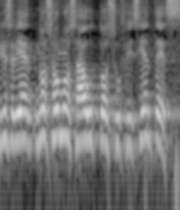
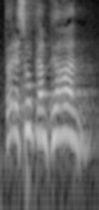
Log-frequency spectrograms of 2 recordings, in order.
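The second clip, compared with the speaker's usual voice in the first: higher, pumped-up pastor chant; preacher mocking a motivational pastor, higher and pumped; hyped motivator, again; 6 semitones higher than usual. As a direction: push it like a hype man repeating himself. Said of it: "vuelve a decir".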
